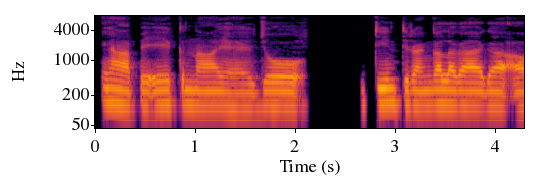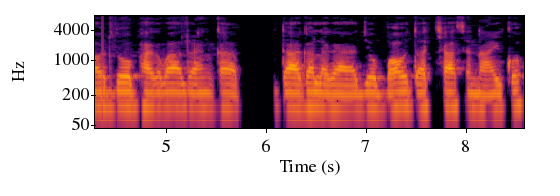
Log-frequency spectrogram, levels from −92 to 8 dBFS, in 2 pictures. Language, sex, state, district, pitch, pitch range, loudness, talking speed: Hindi, male, Jharkhand, Sahebganj, 120 Hz, 115-125 Hz, -19 LUFS, 160 wpm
